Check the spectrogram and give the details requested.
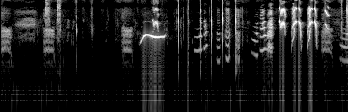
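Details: Pet rose-ringed parakeet talking; a mix of short speech-like syllables, clicks, a rising whistle, and a string of looping warbled whistles near the end, with quiet gaps between.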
